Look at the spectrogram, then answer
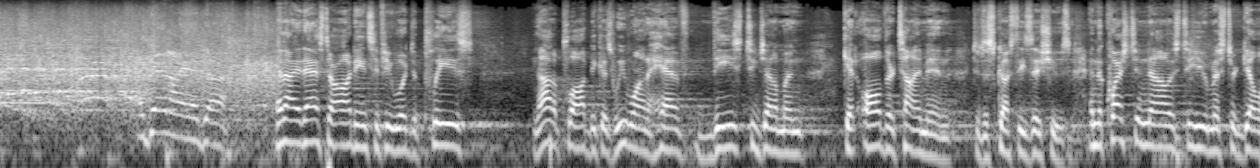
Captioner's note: applause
